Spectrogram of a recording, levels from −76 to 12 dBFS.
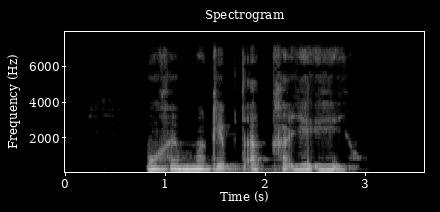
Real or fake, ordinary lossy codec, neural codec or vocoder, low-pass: real; AAC, 48 kbps; none; 7.2 kHz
